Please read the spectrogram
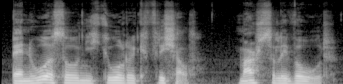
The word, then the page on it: Bean-Uasal NicUalraig-Friseal: Scottish Gaelic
